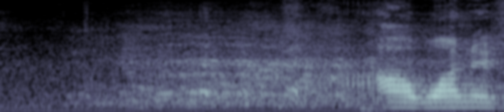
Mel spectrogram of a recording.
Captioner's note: laughing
